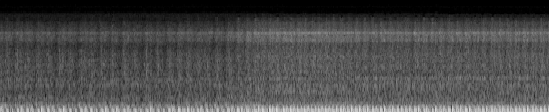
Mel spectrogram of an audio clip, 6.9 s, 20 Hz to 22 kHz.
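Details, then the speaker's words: 2002 Honda Magna VF750C during a rebuild, cold start with choke out and held open because it springs back closed; cranks with uneven chugs, then catches and settles into a steady low thrum. A normal cold start. "Alright. Time for a cold start. Alright, so that's good. That's on. Choke out and start."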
